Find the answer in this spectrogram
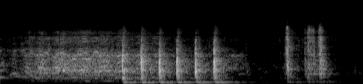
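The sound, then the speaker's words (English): Six quick, evenly spaced knocks rap on a door instead of ringing the bell, followed after a short pause by three more, fairly loud over a faint room hiss. “Don't ring the bell. Can't you read the sign? Maid sleeping. I'll knock.”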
